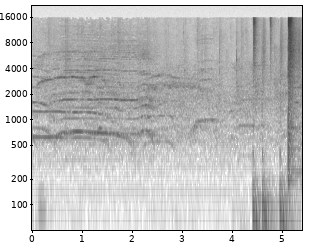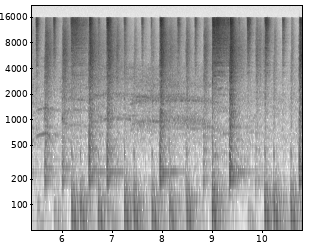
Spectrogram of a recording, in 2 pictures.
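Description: Live rock band starting a song: a few quiet seconds of sliding tones, then about four and a half seconds in the drum kit comes in loud with a steady beat of kick drum, snare and cymbals.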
